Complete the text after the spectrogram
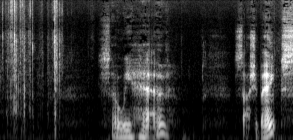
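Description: Trading cards shuffle and slide against each other.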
